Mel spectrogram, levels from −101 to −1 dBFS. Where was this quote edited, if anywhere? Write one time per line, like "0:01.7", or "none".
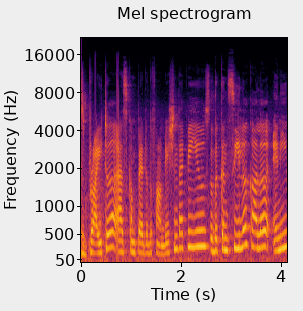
0:02.6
